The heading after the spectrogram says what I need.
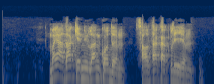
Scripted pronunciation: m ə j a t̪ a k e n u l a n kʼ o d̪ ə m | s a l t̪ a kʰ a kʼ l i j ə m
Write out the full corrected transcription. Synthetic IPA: m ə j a d̪ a k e n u l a n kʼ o d̪ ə m | s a l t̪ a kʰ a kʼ l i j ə m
